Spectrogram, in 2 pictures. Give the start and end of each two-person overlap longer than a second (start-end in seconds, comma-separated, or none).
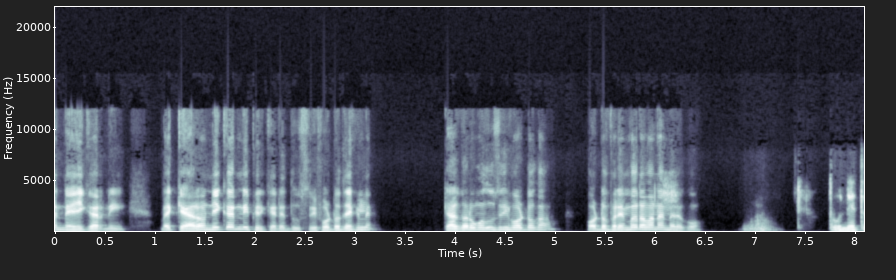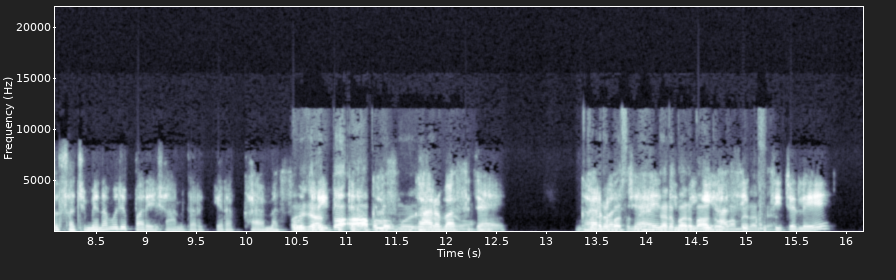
10.4-12.3, 13.4-15.3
